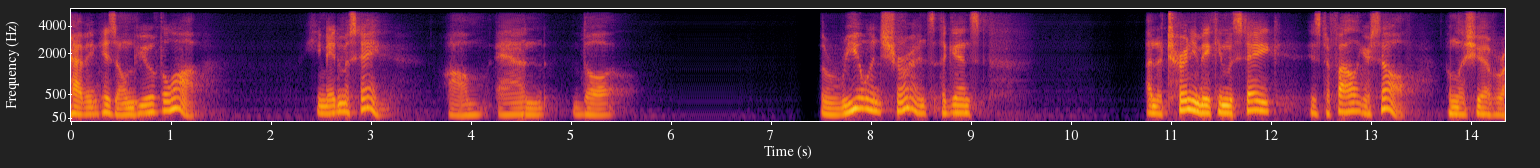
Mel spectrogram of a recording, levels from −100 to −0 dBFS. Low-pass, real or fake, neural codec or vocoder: 5.4 kHz; fake; codec, 16 kHz, about 1 kbps, DyCAST, with the encoder's durations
